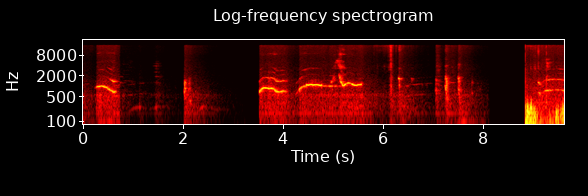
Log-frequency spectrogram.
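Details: Nomi, a young hand-reared monkey playing alone in a yard's dirt, cries in shrill whistled notes, one long wavering wail in the middle, before a burst of loud low rustling noise at the end.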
